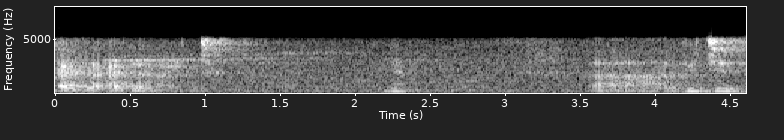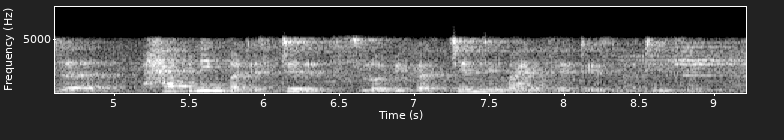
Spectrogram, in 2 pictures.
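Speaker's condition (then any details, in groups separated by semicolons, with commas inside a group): No condition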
